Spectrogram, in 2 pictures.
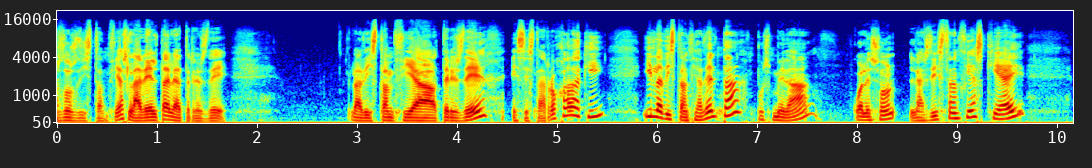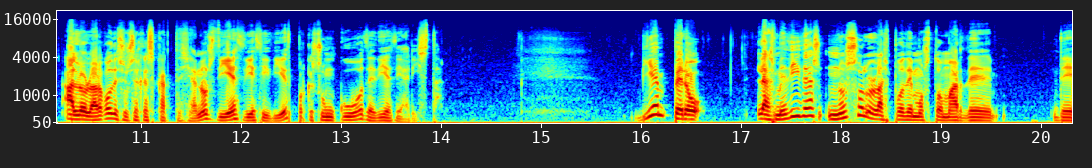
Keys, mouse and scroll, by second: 0.2-2.4 middle drag, 5.4-6.4 middle drag, 12.9-15.0 middle drag, 16.2 scroll down 2, 16.7-18.0 shift+middle drag, 18.2 shift+scroll down 2, 18.8-19.7 middle drag.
